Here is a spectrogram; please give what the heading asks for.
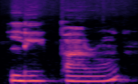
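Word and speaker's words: les parents: Learon liaron. Learon means parents. Learon. Remember in French you don't pronounce the last alphabet of the word in French.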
